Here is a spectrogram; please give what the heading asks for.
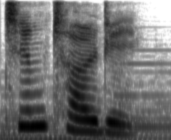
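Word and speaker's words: TMTOWTDI: there's more than one way to do it pronounced Tim toi Pearl has objects but it is more of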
